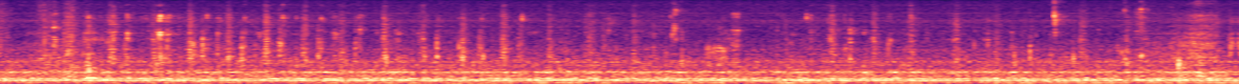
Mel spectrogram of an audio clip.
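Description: Close, quiet mouth sounds of eating kholodnik, a cold beetroot soup, from a spoon: soft chewing with many small wet clicks, over a faint steady hum.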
